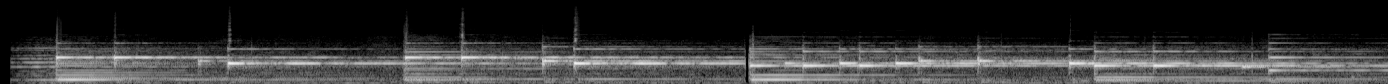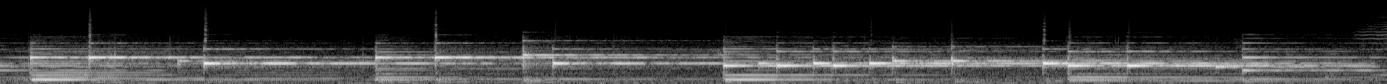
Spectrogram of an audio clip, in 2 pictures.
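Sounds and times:
piano instrumental ringtone: 0.2s - 27.7s.

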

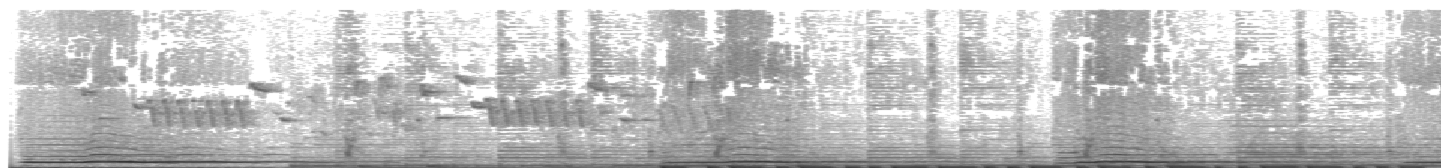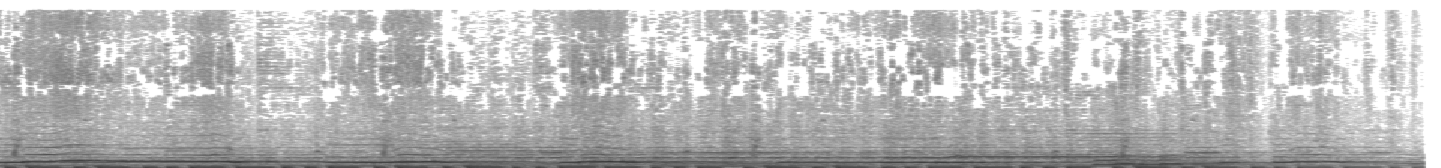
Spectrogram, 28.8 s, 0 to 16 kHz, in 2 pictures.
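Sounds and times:
flute music ringtone: 0.2s - 28.7s.

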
